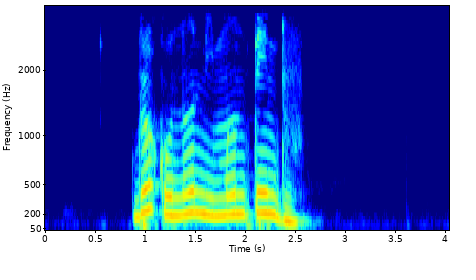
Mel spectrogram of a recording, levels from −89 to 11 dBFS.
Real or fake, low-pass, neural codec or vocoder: real; 3.6 kHz; none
